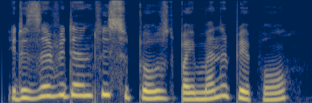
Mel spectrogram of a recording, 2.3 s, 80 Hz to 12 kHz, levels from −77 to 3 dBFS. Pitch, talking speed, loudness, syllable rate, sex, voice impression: 265 Hz, 180 wpm, -16 LUFS, 6.6 syllables/s, female, very feminine, young, very thin, slightly relaxed, weak, dark, slightly soft, very clear, fluent, very cute, intellectual, very refreshing, very sincere, very calm, friendly, very reassuring, very unique, elegant, slightly wild, very sweet, slightly lively, very kind, modest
